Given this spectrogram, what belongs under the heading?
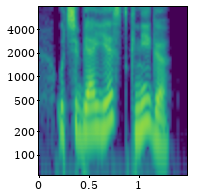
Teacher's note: para fazer uma pergunta de sim ou não, a frase não muda nada. A única coisa que muda é a entonação da voz que sobe um pouquinho no final.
